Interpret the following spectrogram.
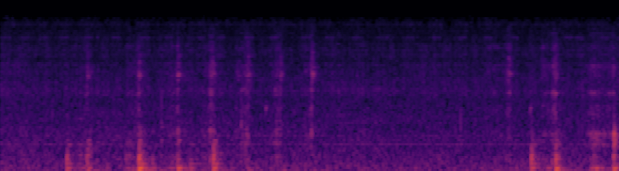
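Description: Carving knife making small slicing V-cuts into a wooden figure: faint, scattered short scrapes and ticks of the blade, several in the first two seconds and a couple more near the end.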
